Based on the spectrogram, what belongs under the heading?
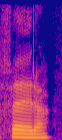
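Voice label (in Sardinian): "fera", female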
